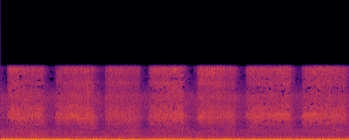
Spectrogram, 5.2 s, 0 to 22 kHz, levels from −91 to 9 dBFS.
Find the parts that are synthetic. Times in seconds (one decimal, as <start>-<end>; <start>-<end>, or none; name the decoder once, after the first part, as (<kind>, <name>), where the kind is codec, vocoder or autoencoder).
0.9-2.1 (codec, SNAC); 2.9-3.5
